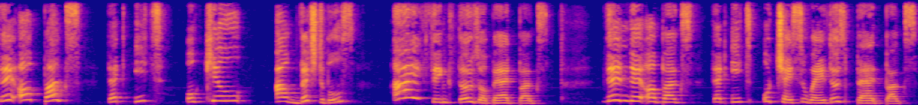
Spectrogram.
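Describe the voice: A woman puts on a character voice at a high pitch. She goes at a slow pace with big pitch swings.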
